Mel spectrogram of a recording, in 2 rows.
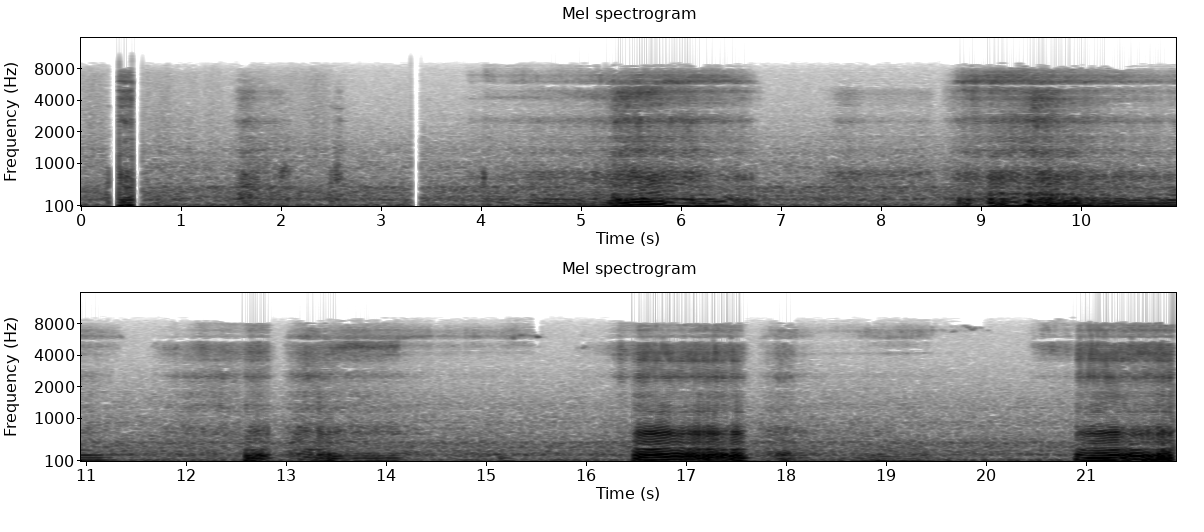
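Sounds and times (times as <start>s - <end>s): person snoring: 4.0s - 6.8s, 8.7s - 14.5s, 16.3s - 19.5s, 20.8s - 21.9s.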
